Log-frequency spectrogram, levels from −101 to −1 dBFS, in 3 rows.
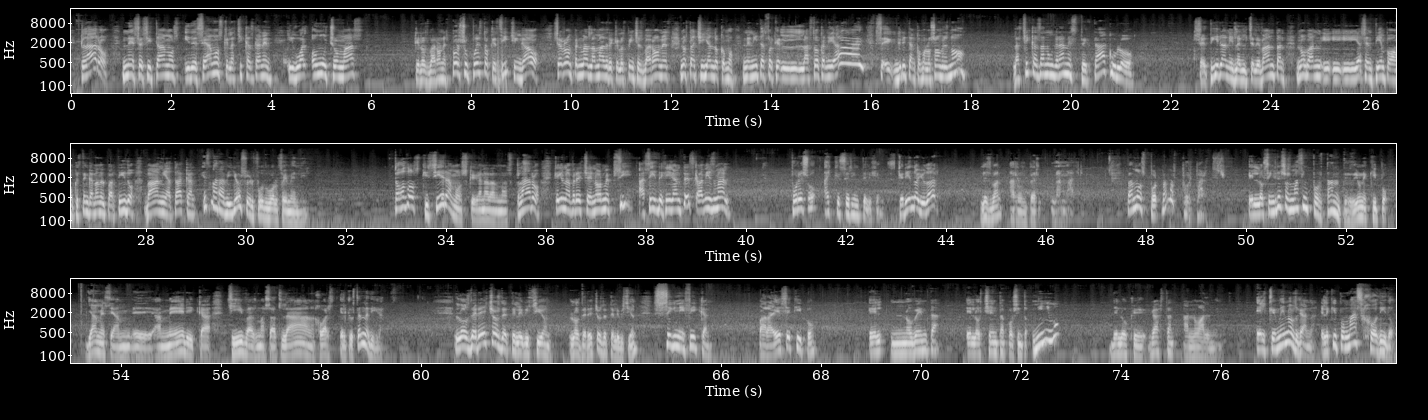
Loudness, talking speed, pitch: -22 LUFS, 120 wpm, 175 Hz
